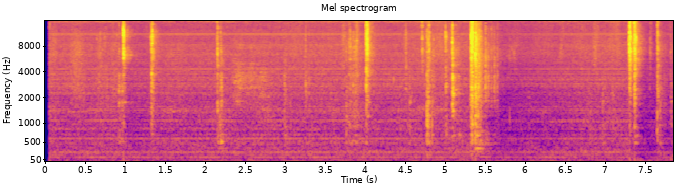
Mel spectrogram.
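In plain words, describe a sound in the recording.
A record changer's mechanism clicks and clunks.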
